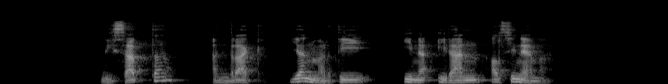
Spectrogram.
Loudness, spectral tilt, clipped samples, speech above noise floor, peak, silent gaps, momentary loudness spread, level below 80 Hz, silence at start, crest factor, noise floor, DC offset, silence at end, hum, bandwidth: -33 LUFS; -3 dB/octave; under 0.1%; 53 dB; -8 dBFS; none; 15 LU; -58 dBFS; 1 s; 28 dB; -86 dBFS; under 0.1%; 1.15 s; none; 8 kHz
